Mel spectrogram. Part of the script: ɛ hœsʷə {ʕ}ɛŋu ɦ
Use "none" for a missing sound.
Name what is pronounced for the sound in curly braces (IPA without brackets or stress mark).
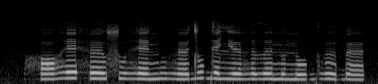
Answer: ɦ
